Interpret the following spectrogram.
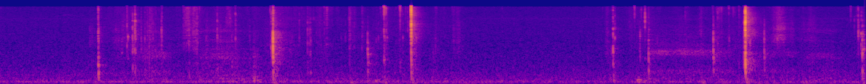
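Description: Quiet handling sounds of foam adhesive dots (Stampin' Up! Dimensionals) being lifted off their paper backing sheet with a pointed craft tool and pressed onto cardstock: faint rustling of paper broken by about five sharp little clicks, spread out over several seconds.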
